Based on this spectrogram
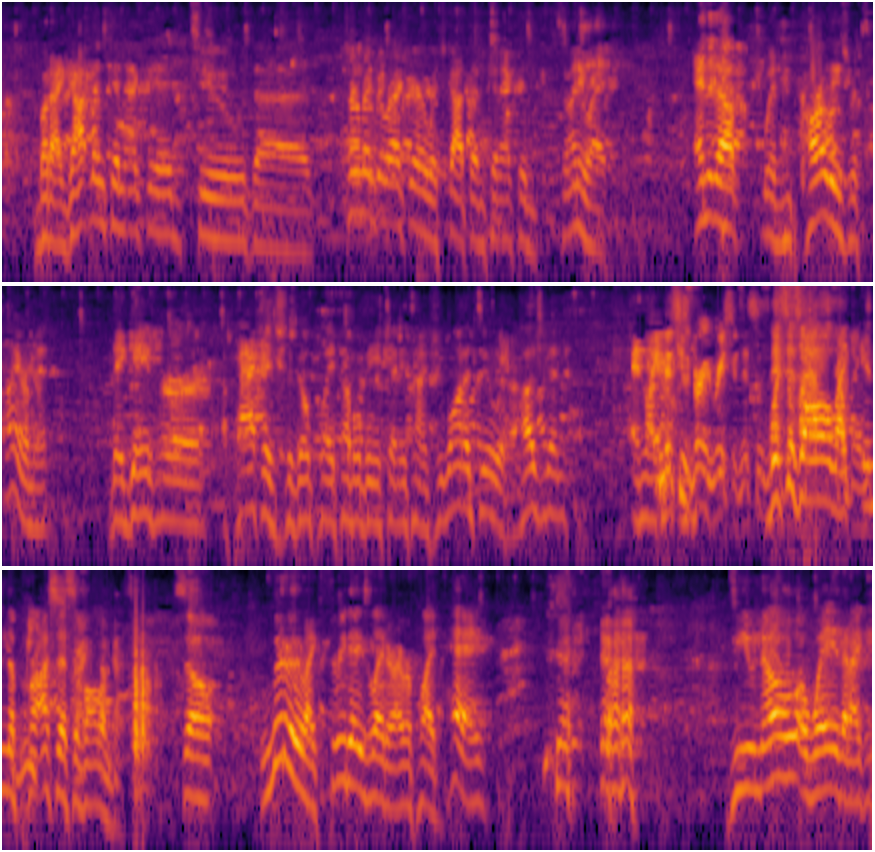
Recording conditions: busy venue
